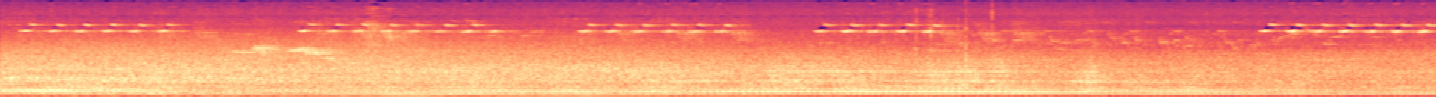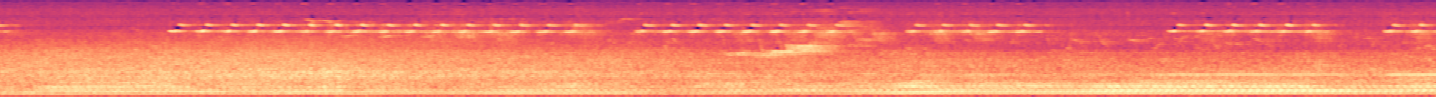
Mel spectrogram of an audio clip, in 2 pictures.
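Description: Garden birdsong: a bird repeating short runs of rapid, high clicking notes, each run one to two seconds long with brief pauses between, over a low steady hum.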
